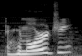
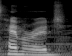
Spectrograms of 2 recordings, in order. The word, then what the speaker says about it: hemorrhage: you in English no hemor I've heard the pronunciation of this word and it's Hemorrhage Hemorrhage okay are you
